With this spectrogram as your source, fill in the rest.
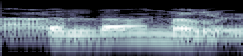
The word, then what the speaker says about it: Bologna: Yeah, that's Bologna, isn't it? The one in Italy. That's right. Yes. I'm glad you pronounced it properly because I would have said it wrong.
